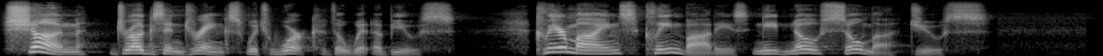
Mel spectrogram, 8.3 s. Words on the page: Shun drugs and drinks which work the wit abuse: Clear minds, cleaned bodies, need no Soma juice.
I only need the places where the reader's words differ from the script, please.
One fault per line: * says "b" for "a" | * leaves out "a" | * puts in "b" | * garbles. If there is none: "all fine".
* says "clean" for "cleaned"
